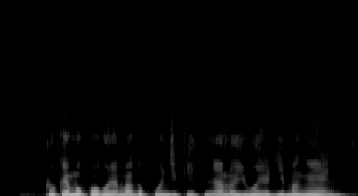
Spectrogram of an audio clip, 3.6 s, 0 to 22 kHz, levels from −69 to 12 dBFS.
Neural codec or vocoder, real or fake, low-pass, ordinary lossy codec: autoencoder, 48 kHz, 32 numbers a frame, DAC-VAE, trained on Japanese speech; fake; 19.8 kHz; MP3, 96 kbps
